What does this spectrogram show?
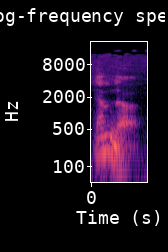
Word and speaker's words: MMNA: maintenance needs allowance and we used the acronym mmna which we in california pronounce as amna now that's going to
